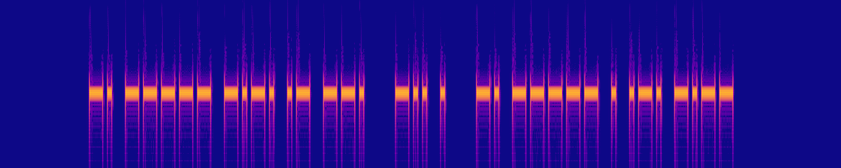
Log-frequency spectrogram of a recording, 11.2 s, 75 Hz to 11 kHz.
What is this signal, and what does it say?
Morse code, heard as a keyed tone, about 20 wpm, 700 Hz. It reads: N0CAG DE N0ERY
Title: USA Callsign DE Callsign - 5 Characters - 20wpm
